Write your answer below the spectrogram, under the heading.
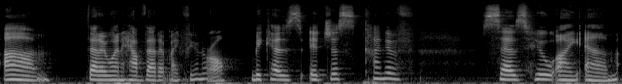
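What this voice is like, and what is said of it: Hoarse, failing voice. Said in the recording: “Gosh, I'm losing my voice.”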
